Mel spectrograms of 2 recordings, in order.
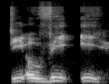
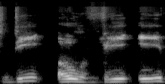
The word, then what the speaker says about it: dove: good job okay so mr smuggly side is pronounced as dove okay and the wing side exactly is pronounced as dove the past tense of dive right so the bird in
